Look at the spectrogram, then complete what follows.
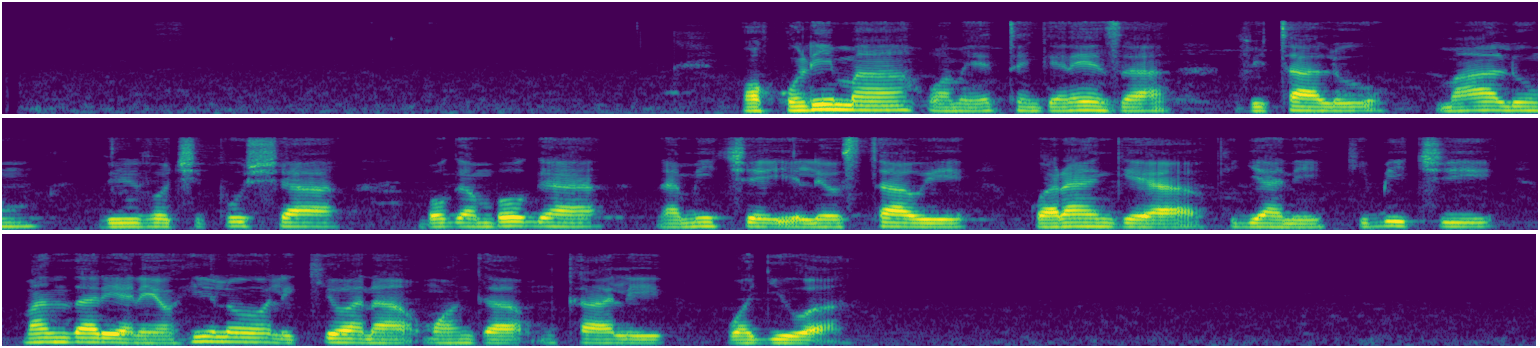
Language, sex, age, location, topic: Swahili, male, 36-49, Dar es Salaam, agriculture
